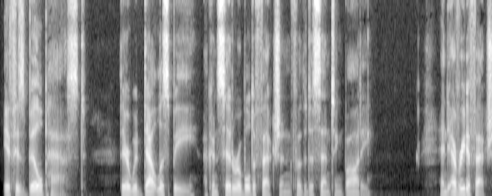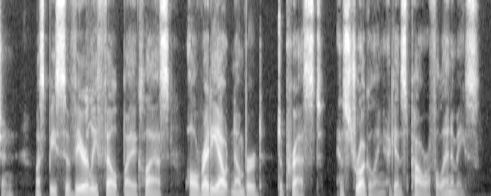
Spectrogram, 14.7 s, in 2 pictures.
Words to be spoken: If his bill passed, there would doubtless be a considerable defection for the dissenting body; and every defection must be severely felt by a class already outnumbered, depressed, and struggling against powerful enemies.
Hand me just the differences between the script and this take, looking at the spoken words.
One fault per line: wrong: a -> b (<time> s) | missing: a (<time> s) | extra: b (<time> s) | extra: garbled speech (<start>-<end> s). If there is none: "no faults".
no faults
